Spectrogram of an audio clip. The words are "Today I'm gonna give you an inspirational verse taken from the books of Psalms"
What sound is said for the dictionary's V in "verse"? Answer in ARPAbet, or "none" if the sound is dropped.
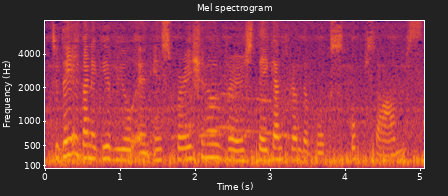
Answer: V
